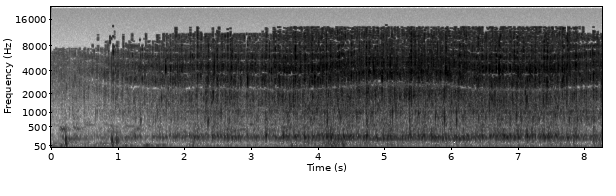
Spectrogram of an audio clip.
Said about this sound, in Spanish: habrá que amenizarlas con agua, a ver qué tal corre el agua de la fuente.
